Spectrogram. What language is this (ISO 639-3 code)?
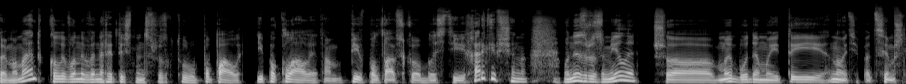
ukr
